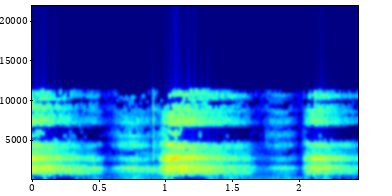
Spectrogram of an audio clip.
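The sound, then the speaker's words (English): Quick, heavy gasping breaths, fairly loud, repeating in an uneven rhythm of about four pants with no talking. “His heart is beating, he's breathing.”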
